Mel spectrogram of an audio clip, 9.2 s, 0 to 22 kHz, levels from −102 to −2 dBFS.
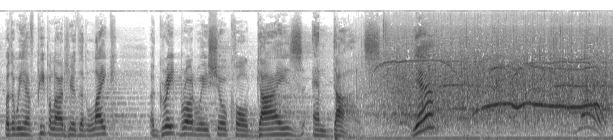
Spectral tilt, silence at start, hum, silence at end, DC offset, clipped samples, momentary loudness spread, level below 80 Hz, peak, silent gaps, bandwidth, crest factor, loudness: -3 dB/octave; 0.05 s; none; 0 s; under 0.1%; under 0.1%; 10 LU; -50 dBFS; -8 dBFS; none; 16 kHz; 20 dB; -26 LUFS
